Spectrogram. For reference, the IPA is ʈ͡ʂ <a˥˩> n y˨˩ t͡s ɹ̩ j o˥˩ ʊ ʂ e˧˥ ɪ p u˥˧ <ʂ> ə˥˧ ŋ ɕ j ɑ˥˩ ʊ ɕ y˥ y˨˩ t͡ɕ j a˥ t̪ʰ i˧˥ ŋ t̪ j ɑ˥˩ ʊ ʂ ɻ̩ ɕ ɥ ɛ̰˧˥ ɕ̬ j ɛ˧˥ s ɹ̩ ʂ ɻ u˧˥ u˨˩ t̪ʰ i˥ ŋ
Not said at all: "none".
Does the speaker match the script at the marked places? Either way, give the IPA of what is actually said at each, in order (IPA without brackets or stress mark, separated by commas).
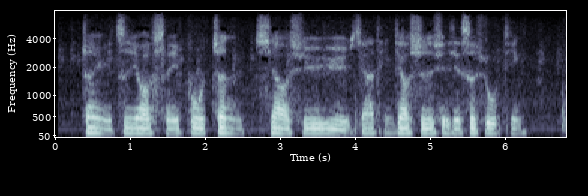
a˥, ʈ͡ʂ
